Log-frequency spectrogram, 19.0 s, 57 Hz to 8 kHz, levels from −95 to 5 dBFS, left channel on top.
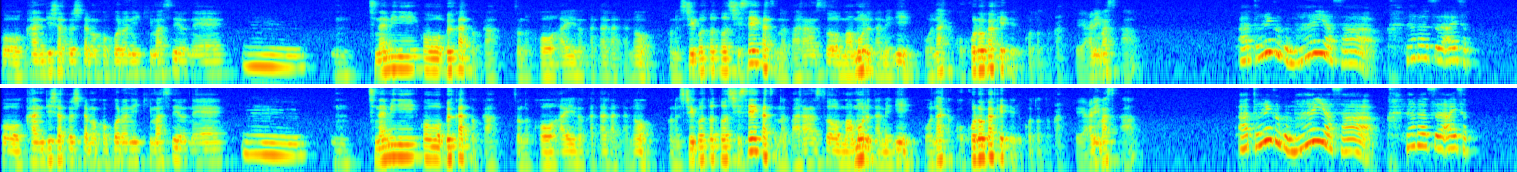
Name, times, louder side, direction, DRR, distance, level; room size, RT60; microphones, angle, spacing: voice 1, 0.0-2.8 4.1-4.3 4.6-6.2 6.4-8.1 8.4-12.8 13.2-14.2, right 3 dB, 35° right, 0.8 m, -26 dB
voice 2, 3.0-3.8 15.5-18.3, right 3 dB, 80° right, 0.5 m, -23 dB
5.7 x 3.3 x 2.4 m
head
